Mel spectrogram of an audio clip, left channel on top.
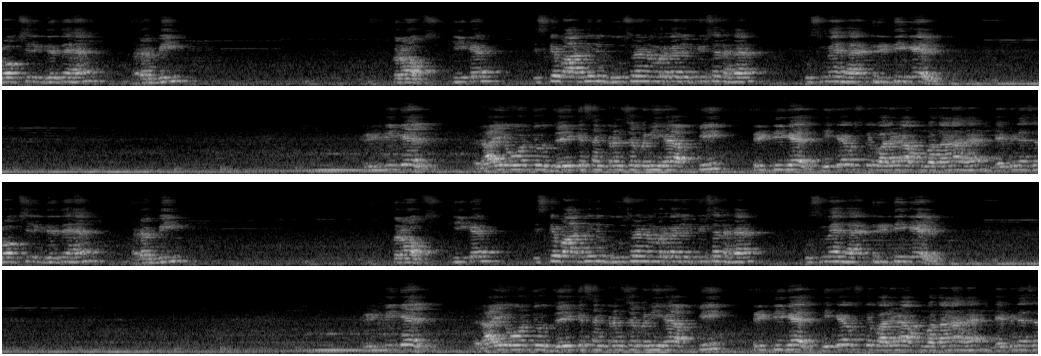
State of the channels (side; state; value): both; normal; correlation 0.77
